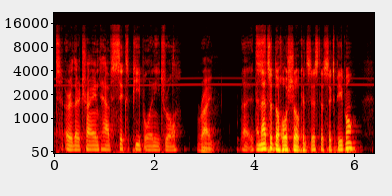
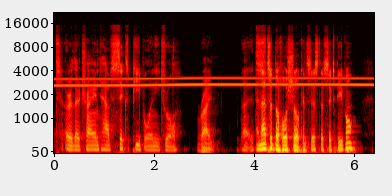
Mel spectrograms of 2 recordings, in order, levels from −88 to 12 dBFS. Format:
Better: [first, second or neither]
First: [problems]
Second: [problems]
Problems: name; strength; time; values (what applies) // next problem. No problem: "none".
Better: first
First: high-pitched whine; faint; throughout; 2.5 kHz, 30 dB below the speech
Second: high-pitched whine; loud; throughout; 2.5 kHz, 6 dB below the speech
